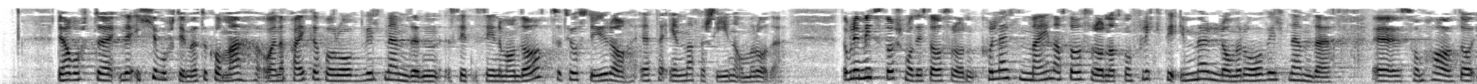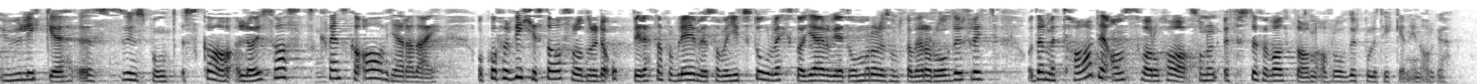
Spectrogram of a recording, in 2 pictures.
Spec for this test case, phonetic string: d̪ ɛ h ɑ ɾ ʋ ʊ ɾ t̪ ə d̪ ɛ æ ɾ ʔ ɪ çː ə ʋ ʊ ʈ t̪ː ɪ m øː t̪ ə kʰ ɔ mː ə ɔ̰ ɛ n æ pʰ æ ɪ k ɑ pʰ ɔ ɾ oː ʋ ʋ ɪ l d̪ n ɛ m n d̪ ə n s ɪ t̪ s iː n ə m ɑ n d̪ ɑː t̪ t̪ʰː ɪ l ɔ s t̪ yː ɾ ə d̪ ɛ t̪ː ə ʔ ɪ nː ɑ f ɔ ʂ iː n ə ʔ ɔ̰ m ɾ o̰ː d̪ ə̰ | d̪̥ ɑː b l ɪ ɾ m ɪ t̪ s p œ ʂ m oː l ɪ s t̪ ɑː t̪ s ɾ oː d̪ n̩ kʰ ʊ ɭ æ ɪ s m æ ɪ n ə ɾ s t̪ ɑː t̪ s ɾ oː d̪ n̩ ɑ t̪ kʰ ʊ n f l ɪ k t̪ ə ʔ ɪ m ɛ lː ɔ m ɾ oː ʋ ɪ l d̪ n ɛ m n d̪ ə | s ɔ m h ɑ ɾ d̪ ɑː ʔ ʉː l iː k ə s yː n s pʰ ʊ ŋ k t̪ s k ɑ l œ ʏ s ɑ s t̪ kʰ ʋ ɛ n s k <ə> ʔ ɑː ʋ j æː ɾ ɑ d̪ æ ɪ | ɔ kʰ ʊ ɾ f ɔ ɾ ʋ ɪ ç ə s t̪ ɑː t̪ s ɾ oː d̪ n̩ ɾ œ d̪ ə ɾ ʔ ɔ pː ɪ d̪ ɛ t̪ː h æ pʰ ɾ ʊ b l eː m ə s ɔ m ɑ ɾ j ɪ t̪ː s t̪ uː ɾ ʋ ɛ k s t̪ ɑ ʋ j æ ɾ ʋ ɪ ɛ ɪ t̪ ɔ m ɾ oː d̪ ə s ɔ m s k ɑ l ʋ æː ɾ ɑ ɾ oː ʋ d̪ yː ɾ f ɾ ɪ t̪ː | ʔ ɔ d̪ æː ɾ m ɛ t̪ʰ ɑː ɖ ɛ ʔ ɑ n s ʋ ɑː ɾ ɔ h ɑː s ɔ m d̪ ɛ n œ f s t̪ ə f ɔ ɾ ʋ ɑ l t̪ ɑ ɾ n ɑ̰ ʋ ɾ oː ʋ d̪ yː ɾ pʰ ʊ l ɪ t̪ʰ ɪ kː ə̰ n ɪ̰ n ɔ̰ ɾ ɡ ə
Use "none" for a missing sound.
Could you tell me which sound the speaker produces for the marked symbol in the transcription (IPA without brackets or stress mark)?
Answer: ɑ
